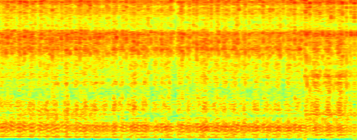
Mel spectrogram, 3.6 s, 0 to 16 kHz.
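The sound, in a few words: HOLT H75 Chinese vintage four-cylinder model engine running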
